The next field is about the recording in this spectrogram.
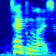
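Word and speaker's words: Texhnolyze: Technolize.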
